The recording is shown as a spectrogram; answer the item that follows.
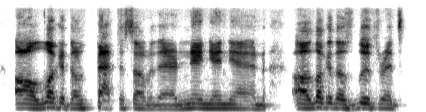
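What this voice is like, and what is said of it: Mocking nasty voice. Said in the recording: “I tried to make a nasty voice”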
